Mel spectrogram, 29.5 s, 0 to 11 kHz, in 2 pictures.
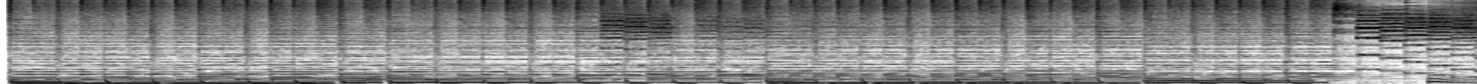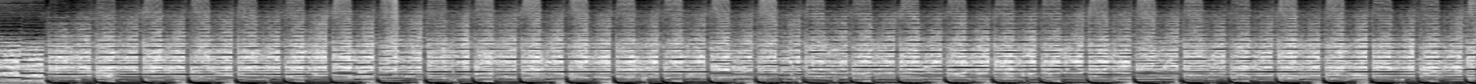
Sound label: Korg Pa3X new sound Disco; Disco Tornero DEMO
